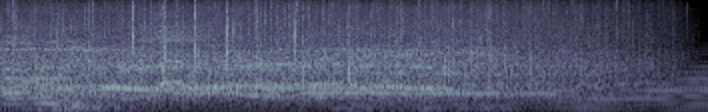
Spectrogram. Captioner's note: cheering and applause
